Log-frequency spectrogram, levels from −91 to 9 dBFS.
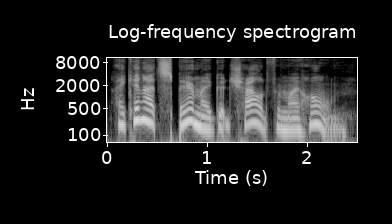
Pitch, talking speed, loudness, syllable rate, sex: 180 Hz, 215 wpm, -18 LUFS, 5.0 syllables/s, male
